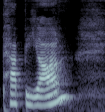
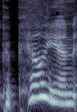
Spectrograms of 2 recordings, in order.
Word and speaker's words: papillon: supposed to be the pap is supposed to say papillon it's like butterfly in french and papillion in uh english is a dog i guess it's a papillion dog i don't really know if that's such a thing but um that's papillon is french for butterfly and that's where this comes from so there is no i at the end it's just o n just fyi little um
